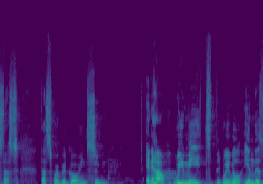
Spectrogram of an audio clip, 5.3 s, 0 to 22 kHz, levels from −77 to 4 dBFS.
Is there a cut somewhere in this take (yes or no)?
no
